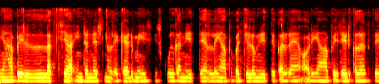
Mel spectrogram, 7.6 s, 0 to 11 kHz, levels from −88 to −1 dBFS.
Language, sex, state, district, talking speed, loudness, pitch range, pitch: Hindi, male, Bihar, West Champaran, 180 wpm, -20 LUFS, 135-145 Hz, 140 Hz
